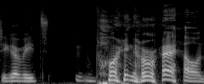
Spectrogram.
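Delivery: talking through laughter. Explaining the random teleporting from typing rub stone, laughing while talking. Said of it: "I'm sorry I'm laughing".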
